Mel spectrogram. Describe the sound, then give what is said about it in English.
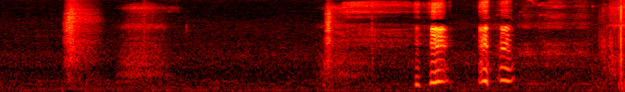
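A pet's heavy mouth breathing: a few soft, airy huffs spaced apart, then a quick cluster of louder, raspy puffs near the end, with no talking. “A lot of very calculated breathing.”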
